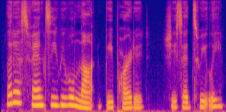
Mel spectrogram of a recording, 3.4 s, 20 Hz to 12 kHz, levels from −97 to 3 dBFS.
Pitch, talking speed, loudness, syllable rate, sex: 205 Hz, 195 wpm, -17 LUFS, 4.7 syllables/s, female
